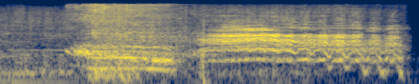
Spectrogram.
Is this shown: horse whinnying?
yes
